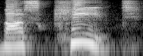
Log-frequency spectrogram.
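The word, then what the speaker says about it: basket: Athlete, athlete, athlete না, এটা বাস্কিট, বাস্কিট।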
